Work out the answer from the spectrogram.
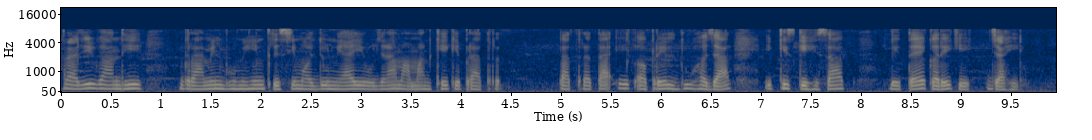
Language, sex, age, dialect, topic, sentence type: Chhattisgarhi, female, 18-24, Eastern, agriculture, statement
